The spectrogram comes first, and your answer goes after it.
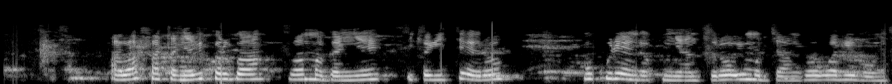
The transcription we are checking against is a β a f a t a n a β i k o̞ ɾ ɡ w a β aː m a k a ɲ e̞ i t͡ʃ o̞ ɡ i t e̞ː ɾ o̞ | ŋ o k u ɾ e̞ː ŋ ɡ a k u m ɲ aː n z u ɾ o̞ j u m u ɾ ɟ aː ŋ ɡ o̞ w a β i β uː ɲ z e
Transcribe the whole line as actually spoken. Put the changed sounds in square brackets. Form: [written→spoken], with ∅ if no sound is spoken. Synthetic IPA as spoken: a β a f a t a [n→ɲ] a β i k o̞ ɾ ɡ w a β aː m a [k→ɡ] a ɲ e̞ i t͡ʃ o̞ ɡ i t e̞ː ɾ o̞ | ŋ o k u ɾ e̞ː ŋ ɡ a k u m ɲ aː n z u ɾ o̞ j u m u ɾ ɟ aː ŋ ɡ o̞ w a β i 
